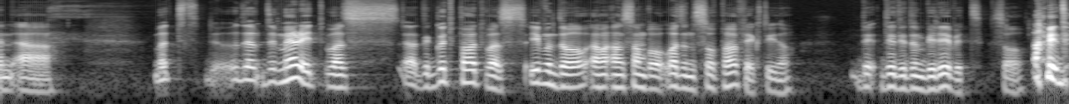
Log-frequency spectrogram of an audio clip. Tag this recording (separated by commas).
Speech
